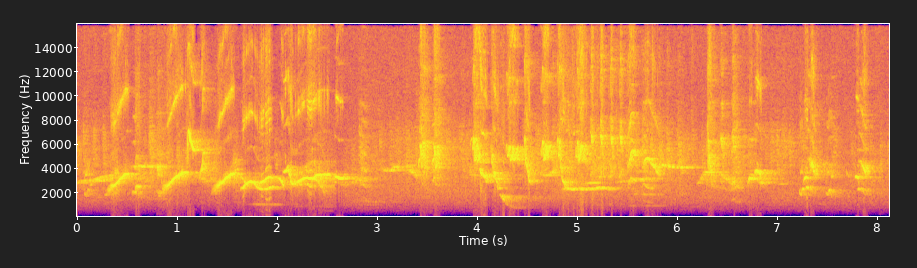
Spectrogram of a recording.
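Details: Oriental magpie-robin song played as a trapping lure, opening with a string of looping whistled slurs, then harsh chattering notes, quick chips and a steady whistled note, rich and continuous.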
